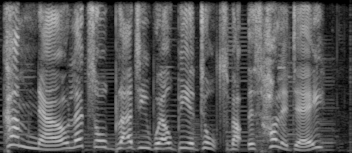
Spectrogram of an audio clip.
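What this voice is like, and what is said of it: Put-on British accent. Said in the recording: “affecting a British accent”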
